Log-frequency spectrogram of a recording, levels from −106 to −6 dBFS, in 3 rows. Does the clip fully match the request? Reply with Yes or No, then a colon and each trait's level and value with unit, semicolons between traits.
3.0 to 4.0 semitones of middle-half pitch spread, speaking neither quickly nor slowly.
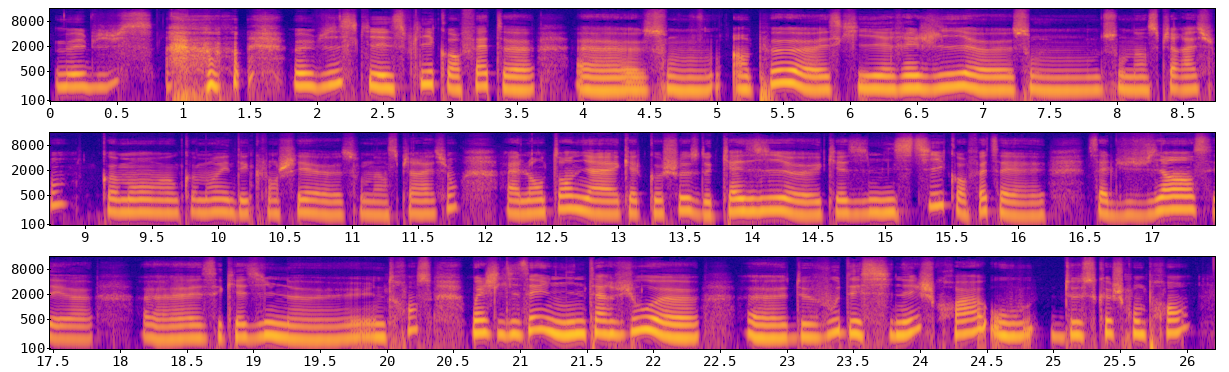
Yes: average, 3.5 semitones; average, 160 wpm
